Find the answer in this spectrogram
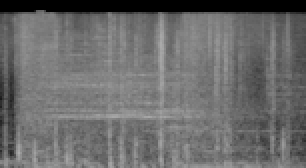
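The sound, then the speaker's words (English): A horse gallops, its hooves thudding in a quick, steady rhythm of many soft beats over a low background rumble. “The Púca sprang into action. It galloped toward the fleeing Brian at full speed, catching up to him easily.”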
